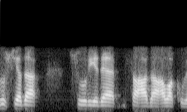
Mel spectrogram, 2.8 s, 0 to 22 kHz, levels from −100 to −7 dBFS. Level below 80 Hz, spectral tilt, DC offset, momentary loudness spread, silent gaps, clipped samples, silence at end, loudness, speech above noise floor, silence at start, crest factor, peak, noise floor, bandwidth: -74 dBFS; 0 dB/octave; under 0.1%; 8 LU; none; under 0.1%; 0 s; -20 LUFS; 34 dB; 0 s; 18 dB; -4 dBFS; -53 dBFS; 4.1 kHz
